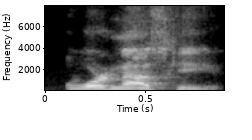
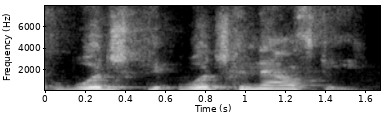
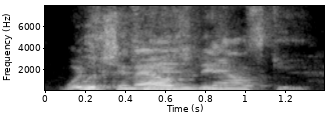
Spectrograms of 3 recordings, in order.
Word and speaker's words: Wojciechowski: Can you pronounce that? Wardenowski. What? Wadenowski? Nope. I got the Nope. ski part right. It's Wojciechowski. Wojciechowski.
